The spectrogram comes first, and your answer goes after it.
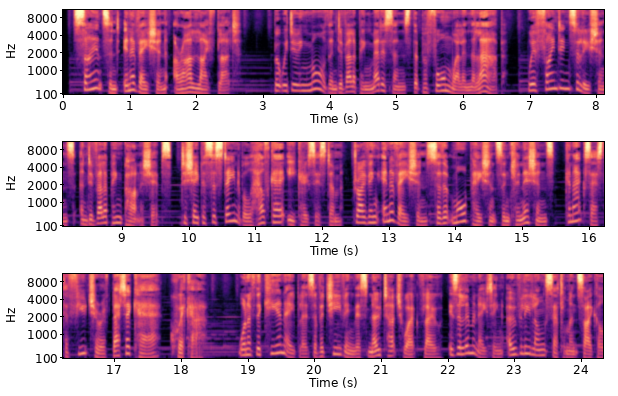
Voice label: e-learning

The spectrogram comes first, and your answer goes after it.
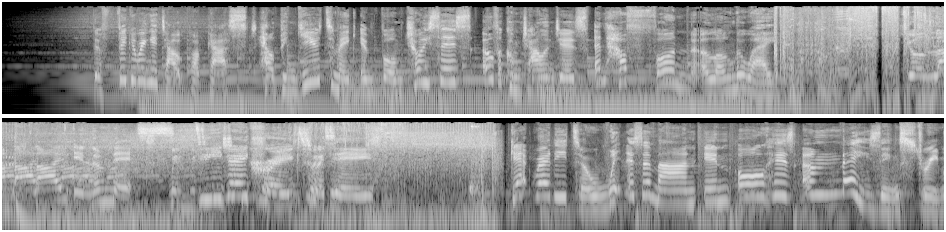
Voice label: imaging

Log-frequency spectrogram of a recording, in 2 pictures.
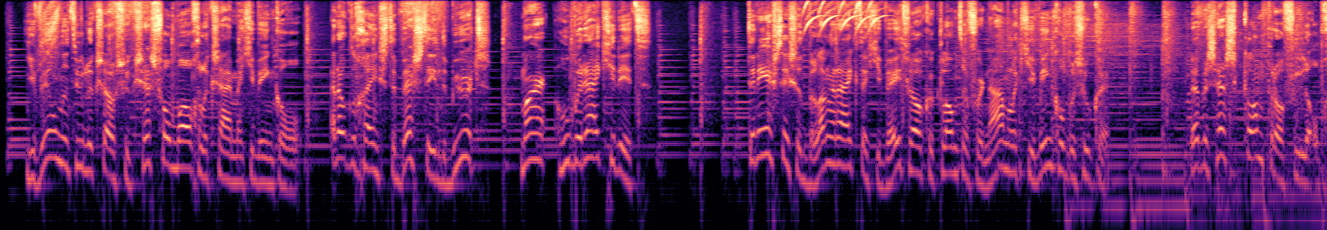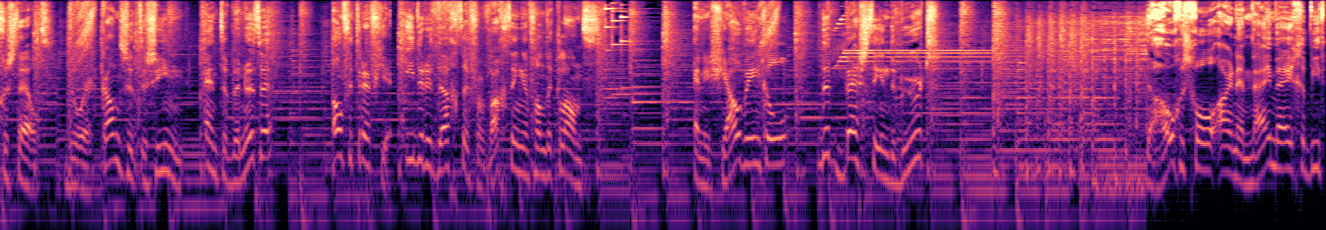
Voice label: dutch male; showreel

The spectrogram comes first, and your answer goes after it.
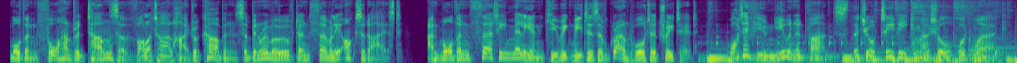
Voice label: corporate narration

